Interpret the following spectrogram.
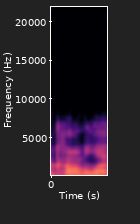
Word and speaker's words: Kamala: point, you're voting for Kamala Harris. Yeah. And if you don't want to be a bigot, you have to remember the word comma, because that's how you pronounce it.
